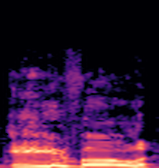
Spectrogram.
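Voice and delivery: high, drawn-out cry of outrage; high-pitched mock condemnation. Mock outrage at evil idea.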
